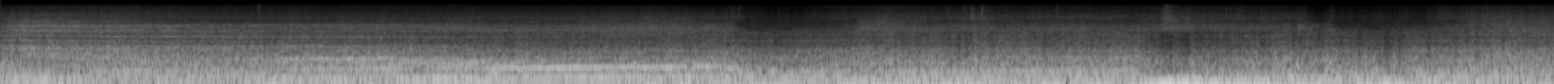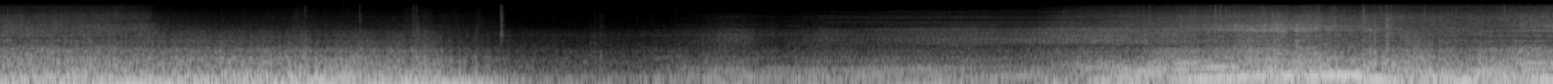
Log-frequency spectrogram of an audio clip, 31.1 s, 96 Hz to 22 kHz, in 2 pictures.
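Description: Swapped-in VW 1.9 L ALH TDI diesel engine with a GTC2262 turbocharger, heard from inside the truck's cab pulling hard under acceleration. The engine note climbs, breaks about seven seconds in and pulls on; about twenty seconds in it goes quieter for several seconds, then climbs again near the end.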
